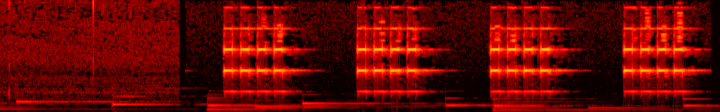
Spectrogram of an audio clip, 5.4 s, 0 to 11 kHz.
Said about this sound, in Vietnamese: Ơ! À, đã 6 giờ 45 rồi á? Rõ ràng mình đã đặt 5 cái chung báo thức rồi mà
